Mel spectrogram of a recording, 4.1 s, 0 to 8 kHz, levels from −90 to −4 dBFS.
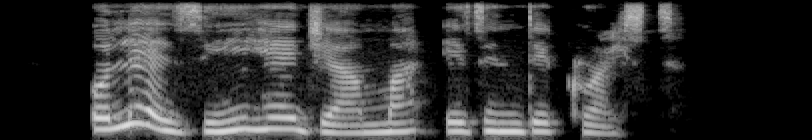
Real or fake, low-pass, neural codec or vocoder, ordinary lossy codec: real; 7.2 kHz; none; Opus, 64 kbps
